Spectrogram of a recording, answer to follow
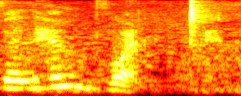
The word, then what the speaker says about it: Wilhelm Wundt: हाँ, तो Wilhelm Wundt. It's Wilhelm Wundt. Okay, so D is silent. I practiced it on Google कि इसको कैसा pronounce करना है. तो Wilhelm Wundt is the name, and he's the father of modern psychology.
